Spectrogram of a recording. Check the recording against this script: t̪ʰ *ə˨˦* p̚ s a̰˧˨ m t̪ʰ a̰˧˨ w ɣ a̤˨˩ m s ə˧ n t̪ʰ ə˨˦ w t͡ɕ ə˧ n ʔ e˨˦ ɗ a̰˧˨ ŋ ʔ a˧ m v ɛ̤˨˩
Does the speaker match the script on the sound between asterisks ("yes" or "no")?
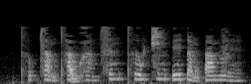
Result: no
